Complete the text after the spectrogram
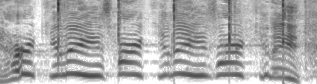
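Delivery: very high chanting cheer; high-pitched mock fan chant; mock adulation. Mimics a crowd cheering undeserved awards.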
